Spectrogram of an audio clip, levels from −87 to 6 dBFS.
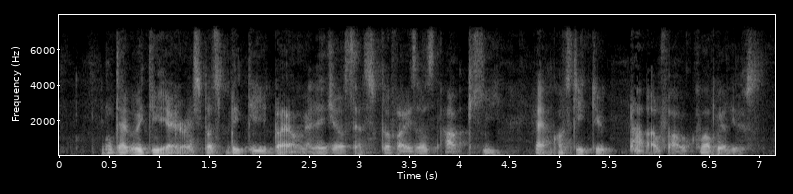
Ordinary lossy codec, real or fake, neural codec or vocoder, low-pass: AAC, 48 kbps; fake; codec, 24 kHz, 1.5 kbps, HILCodec; 7.2 kHz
